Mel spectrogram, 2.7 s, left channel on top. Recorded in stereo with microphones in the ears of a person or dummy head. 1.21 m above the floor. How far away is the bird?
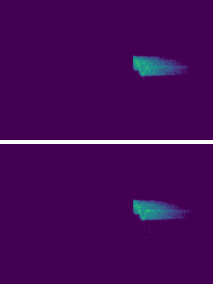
About 1.9 m.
